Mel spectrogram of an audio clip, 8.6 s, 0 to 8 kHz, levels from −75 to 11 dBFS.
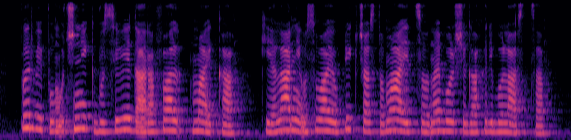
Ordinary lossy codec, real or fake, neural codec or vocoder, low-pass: none; real; none; 7.2 kHz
